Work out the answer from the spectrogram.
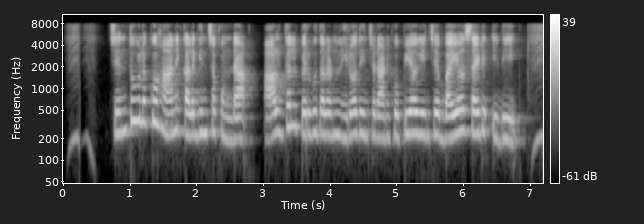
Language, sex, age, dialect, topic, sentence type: Telugu, female, 25-30, Central/Coastal, agriculture, statement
